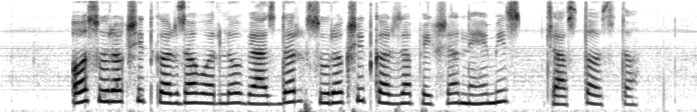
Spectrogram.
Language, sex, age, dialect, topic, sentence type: Marathi, female, 18-24, Southern Konkan, banking, statement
